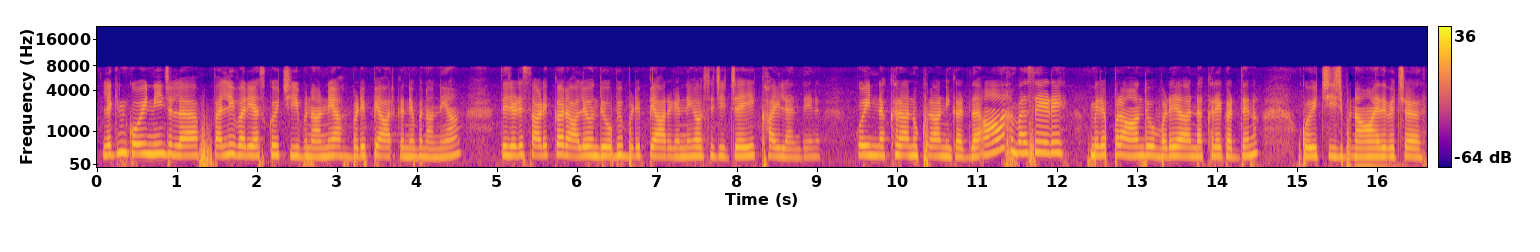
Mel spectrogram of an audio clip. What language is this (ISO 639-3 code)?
doi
